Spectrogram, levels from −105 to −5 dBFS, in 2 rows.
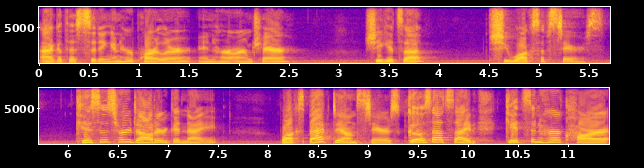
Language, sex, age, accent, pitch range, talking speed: English, female, 20-39, American, 180-230 Hz, 140 wpm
